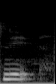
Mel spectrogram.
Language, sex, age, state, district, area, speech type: Bodo, female, 45-60, Assam, Kokrajhar, rural, read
